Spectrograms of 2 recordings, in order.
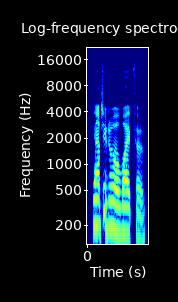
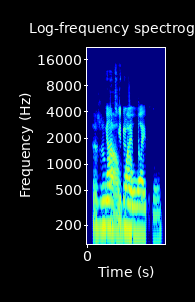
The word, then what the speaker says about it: Ngāti Ruawaipū: Paikea from Ngāti Rua Waipu. How do you say that? Ngāti Rua Waipu. Ngāti Rua Waipu.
